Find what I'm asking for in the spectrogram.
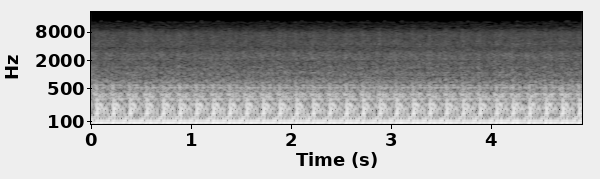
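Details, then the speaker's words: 2007 Chevy Silverado 2500HD 6.6 Duramax LMM diesel at idle during injector kill test: steady lumpy beat about twice a second, rough uneven running; cylinder 7 changes least when killed, pointing to a dead cylinder, valve train problem suspected. "You can hear it running poorly. Let's see if we can kill injectors one at a time."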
